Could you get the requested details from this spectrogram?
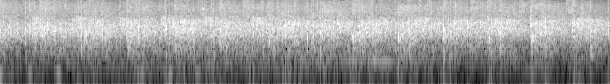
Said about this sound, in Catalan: Un fort aplaudiment, si us plau, per la primera cita.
